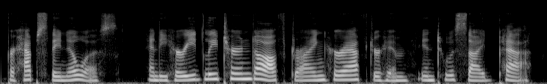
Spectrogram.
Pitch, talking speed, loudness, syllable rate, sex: 200 Hz, 185 wpm, -18 LUFS, 4.9 syllables/s, female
